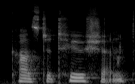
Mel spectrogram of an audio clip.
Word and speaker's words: constitution: syllables which are stressed the main syllable stress is on the two Constitution therefore that has a clear vowel and you're going to hold that syllable longer like I usually recommend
